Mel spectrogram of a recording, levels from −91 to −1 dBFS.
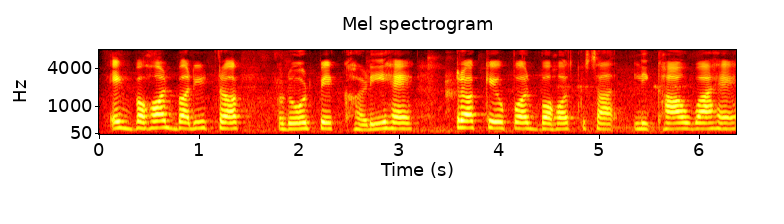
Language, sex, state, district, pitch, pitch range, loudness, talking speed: Hindi, female, Punjab, Pathankot, 210 Hz, 200-220 Hz, -17 LUFS, 150 wpm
